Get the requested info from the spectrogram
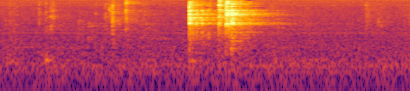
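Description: Two quick, light metallic clinks about a quarter of a second apart near the middle, from loose metal shoe taps being handled and set down.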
